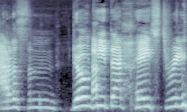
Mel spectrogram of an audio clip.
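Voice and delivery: very loud, high-pitched character voice, called out. Trading impressions in conversation, a Winston Churchill impression. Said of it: "That's my Winston Churchill".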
